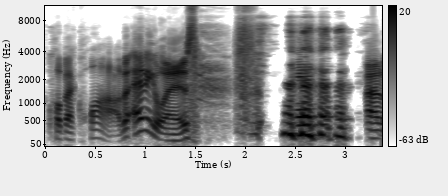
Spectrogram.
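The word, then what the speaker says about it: Québécois: First it's pronounced Quebecois.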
